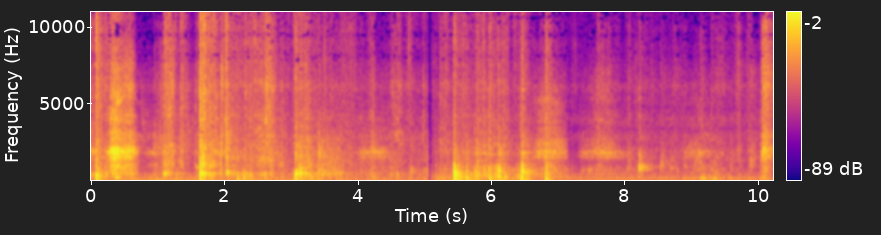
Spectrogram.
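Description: A dog knocking cardboard tissue boxes and toilet paper rolls about and pulling out the stuffed hand towels: irregular knocks and rustles of cardboard, the two sharpest about one and a half and five and a half seconds in, with the dog's breathing between.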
